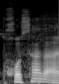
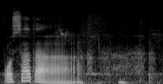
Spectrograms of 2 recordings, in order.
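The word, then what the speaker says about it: posada: 라고 되어 있죠 예 우리나라 분들의 이제 피를 영어 주로 발음을 해서 포사다 에게 하는데 어 스페인 발음으로는 뽀 싸다 라고 합니다 어 여기는 이제 문을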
